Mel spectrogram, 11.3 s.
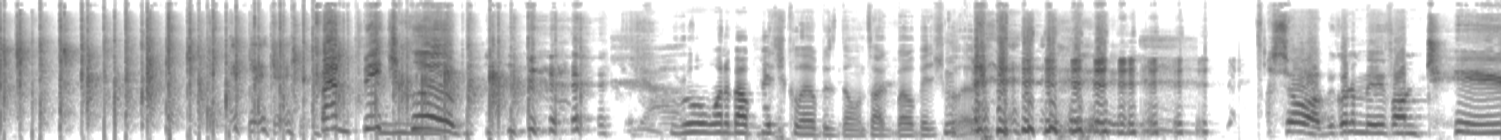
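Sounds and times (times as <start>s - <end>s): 
round of applause: 0.0s - 4.5s
laughter: 1.5s - 4.8s, 7.2s - 9.4s
speech: 2.0s - 11.2s.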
